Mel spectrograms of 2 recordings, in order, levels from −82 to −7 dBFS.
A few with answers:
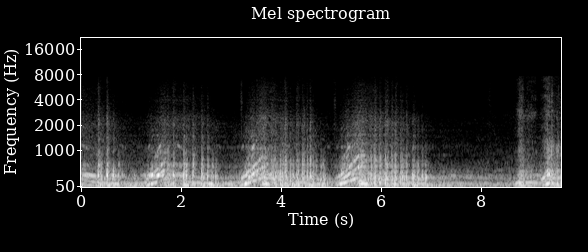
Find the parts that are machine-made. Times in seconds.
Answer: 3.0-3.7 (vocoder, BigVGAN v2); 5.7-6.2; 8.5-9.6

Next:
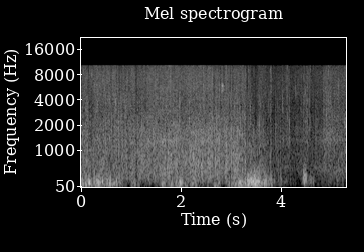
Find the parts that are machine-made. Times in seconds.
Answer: none

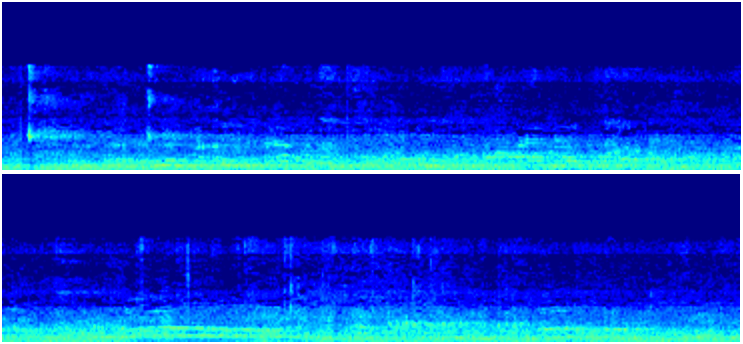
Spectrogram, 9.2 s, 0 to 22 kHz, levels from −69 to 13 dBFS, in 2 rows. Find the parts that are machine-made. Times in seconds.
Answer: 0.0-2.9 (vocoder, BigVGAN v2); 3.9-5.4

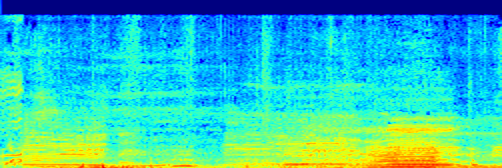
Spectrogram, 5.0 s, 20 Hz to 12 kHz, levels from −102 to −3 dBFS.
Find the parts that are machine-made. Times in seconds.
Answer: 0.0-1.1 (vocoder, BigVGAN v2); 2.3-3.6

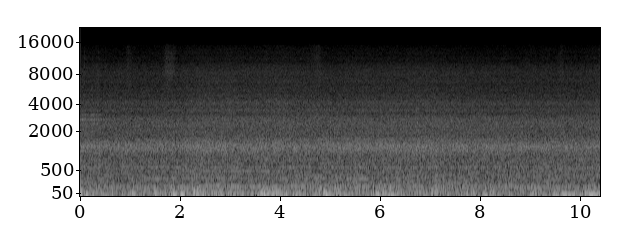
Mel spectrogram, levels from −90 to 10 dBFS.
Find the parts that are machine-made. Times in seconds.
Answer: 0.0-0.4 (vocoder, Vocos); 2.1-3.1; 5.1-10.4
